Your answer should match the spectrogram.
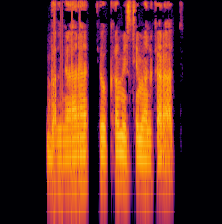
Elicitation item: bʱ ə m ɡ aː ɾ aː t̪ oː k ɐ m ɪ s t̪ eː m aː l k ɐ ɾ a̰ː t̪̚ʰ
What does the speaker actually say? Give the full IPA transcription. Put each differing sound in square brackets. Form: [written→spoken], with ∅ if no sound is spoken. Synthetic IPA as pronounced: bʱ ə [m→ŋ] ɡ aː ɾ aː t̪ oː k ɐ m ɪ s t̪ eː m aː l k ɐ ɾ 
